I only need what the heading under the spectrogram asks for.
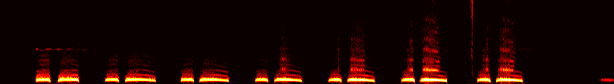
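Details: Loud-voiced spotted dove decoy luring a rival: a steady series of eight paired coos, each a short note then a longer buzzy one, repeated roughly every second.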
